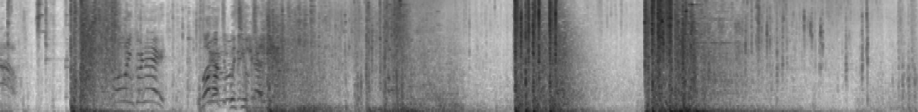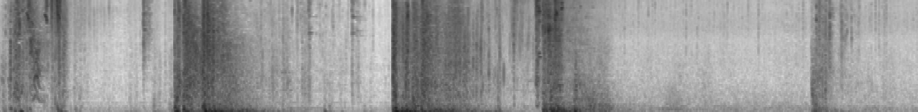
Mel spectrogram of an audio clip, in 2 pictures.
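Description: Gunfire rattles in loud, sharp bursts.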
